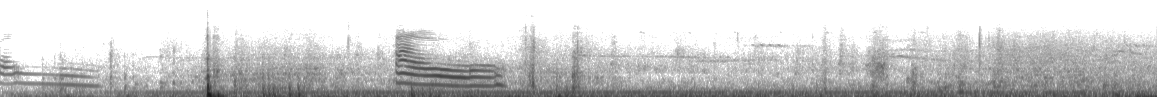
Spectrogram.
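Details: Cats rolling about on a seaside road; two clear harmonic meows, the first falling at the start, the second longer and descending near three seconds, over a steady low hum of outdoor background noise.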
